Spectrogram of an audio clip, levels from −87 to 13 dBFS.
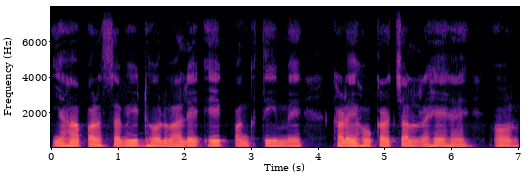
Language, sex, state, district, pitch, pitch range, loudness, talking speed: Hindi, male, Chhattisgarh, Sukma, 125 Hz, 115-130 Hz, -17 LUFS, 110 wpm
